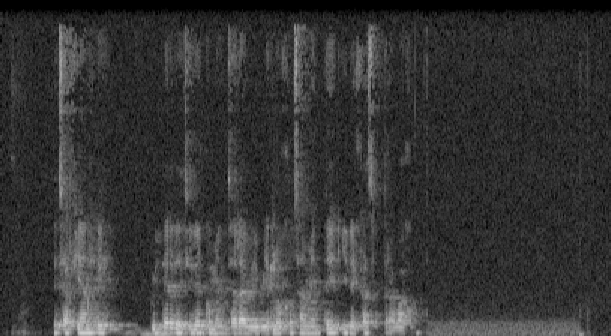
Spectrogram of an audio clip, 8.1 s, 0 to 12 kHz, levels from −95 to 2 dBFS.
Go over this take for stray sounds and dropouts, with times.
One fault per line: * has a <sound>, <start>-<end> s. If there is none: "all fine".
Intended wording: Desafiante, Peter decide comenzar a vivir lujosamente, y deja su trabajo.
all fine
